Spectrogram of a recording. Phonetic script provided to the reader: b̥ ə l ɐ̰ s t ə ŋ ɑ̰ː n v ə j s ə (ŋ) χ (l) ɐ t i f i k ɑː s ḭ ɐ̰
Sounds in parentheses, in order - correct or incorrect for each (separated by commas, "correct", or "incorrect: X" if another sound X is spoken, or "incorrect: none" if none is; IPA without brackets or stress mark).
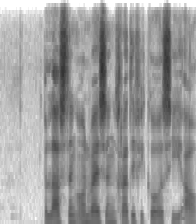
correct, incorrect: r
